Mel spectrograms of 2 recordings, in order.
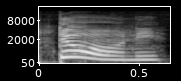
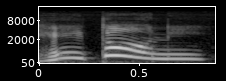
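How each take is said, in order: First: Put-on Italian accent. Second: Put-on high playful Italian accent calling out. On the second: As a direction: call his name like an Italian woman. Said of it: "I try to just do an Italian accent".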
